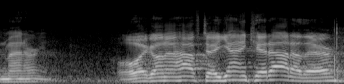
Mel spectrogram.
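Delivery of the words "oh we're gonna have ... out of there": a tough Western hero playing surgeon; blunt cowboy surgeon voice; John Wayne. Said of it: "imagine if John Wayne were interested in".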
